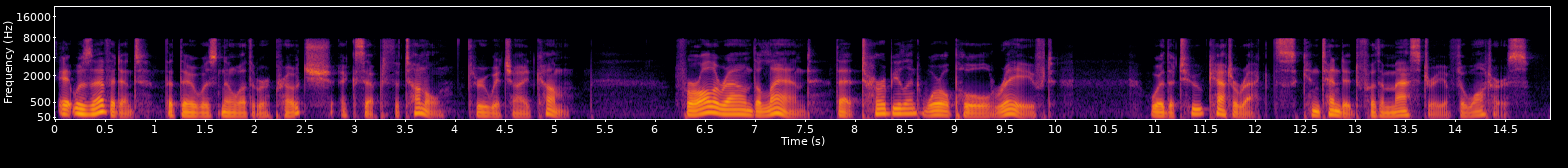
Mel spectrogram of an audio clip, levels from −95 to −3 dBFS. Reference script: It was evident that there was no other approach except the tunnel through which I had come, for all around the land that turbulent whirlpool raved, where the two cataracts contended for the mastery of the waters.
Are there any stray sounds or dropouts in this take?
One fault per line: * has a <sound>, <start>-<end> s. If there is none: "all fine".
all fine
